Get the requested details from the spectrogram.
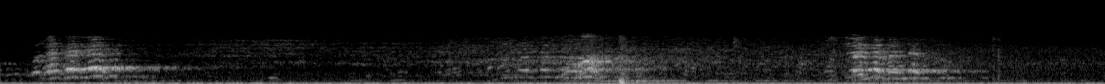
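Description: Men shout to each other at a distance outdoors.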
